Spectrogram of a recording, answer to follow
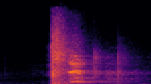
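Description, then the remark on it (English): A sharp, loud whip lash cracks out after a moment of silence as Japanese soldiers beat a man, its swishing tail fading over a second, with a fainter second snap just behind it. “For I am being beaten, too, by Japanese soldiers. These men holding the whips and blackjacks in their hands have been cuffed and beaten themselves.”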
